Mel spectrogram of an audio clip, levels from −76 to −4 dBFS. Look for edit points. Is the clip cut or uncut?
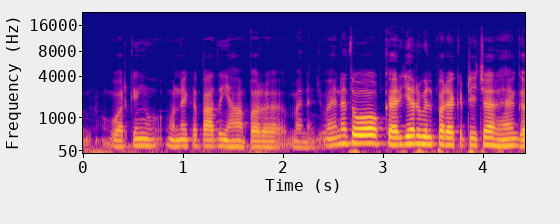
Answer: cut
